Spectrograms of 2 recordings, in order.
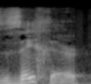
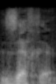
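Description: First: The first vowel is a long 'ay' sound. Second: The first vowel is a short 'eh' sound. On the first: "what we would pronounce zecher" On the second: "somebody who was reading in Sfaradit would read that as if it said Zecher"

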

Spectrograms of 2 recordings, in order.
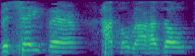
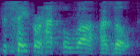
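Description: First: There is a pause after the first word. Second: There is no pause after the first word. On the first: The last word describes the Torah. The speaker calls it right. "You should read it" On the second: The last word describes the book. The speaker calls it wrong. "don't read it"

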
